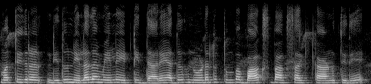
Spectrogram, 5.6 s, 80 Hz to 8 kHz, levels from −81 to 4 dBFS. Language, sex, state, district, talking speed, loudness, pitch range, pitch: Kannada, female, Karnataka, Koppal, 140 wpm, -20 LUFS, 220-245 Hz, 235 Hz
